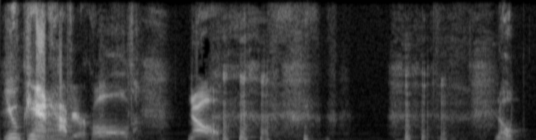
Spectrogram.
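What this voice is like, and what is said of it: Imitates another person's voice. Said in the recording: “I gotta work on my Nixon impression.”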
